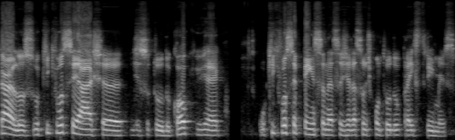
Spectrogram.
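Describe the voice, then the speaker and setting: A man's fairly high, bright, sharp voice with ordinary pitch variation at a moderate pace, on a very clean recording with a silent background. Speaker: podcast host and marketing agency founder. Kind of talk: casual chat.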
